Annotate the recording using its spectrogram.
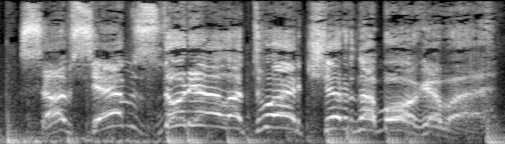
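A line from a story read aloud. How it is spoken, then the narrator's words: Yelled. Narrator (Russian): заорал он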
